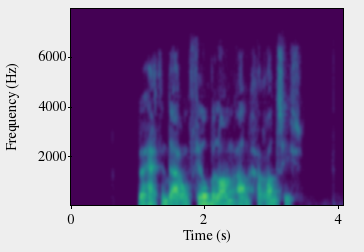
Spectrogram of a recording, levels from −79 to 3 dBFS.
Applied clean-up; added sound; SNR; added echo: none; none; none; none.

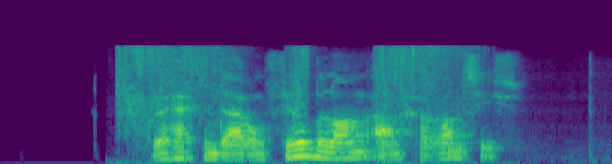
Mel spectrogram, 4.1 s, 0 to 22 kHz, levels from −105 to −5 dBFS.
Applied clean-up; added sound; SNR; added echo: none; Tearing; 16 dB; none.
